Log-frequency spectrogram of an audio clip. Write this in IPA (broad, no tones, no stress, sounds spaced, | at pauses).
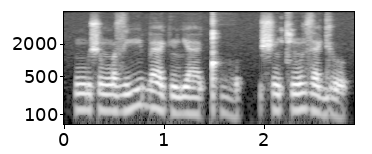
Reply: ŋ u ʃ õ ŋ ɒ z iː b æː kʲ ũ ʎ æː ǃʰ o̤ | ʃ ĩ t͡ɕ ũ z æ ɡʲ o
